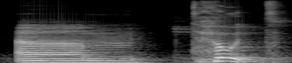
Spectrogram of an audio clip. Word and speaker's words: Thoth: by, Isis or Isit, Thut or Thoth, as Nefer pronounced his name in Genshin. And the reason why that was pronounced like that, I'm gonna talk about another fragment here. But the pronunciation of that word was like that because she read it the way it's written, and nothing wrong with that.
